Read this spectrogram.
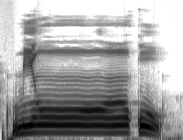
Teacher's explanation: Setelah disamar dan dengungkan, bersiap-siap melafalkan huruf qaf. Karena huruf berikutnya qaf, bersiap-siap melafalkan huruf qaf. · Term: ikhfa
